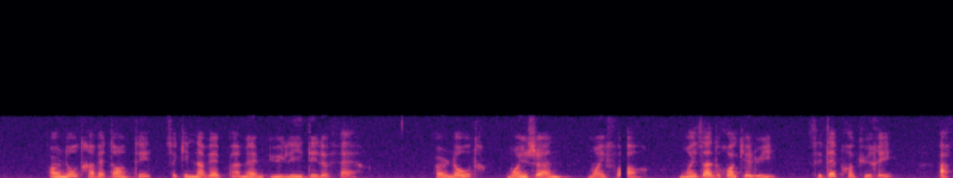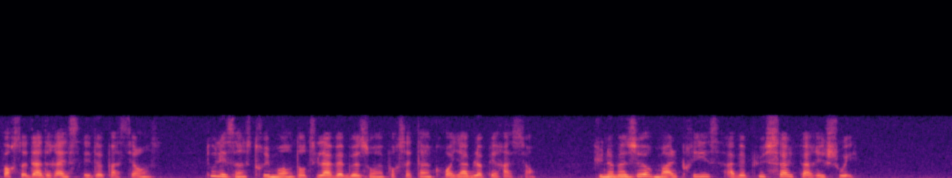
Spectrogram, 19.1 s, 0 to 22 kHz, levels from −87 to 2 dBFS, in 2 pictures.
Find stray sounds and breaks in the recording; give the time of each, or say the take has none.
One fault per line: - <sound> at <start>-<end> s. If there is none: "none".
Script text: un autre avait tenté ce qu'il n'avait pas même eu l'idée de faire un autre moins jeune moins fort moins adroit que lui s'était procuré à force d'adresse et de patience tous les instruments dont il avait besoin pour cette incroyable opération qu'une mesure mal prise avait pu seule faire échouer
- dropout at 6.2-6.3 s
